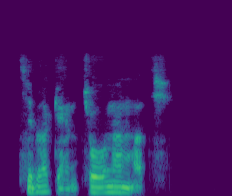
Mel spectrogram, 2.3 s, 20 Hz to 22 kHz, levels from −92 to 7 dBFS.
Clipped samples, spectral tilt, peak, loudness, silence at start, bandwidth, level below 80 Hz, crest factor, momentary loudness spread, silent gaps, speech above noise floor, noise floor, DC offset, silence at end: under 0.1%; -8.5 dB/octave; -10 dBFS; -27 LUFS; 0.25 s; 6.8 kHz; -58 dBFS; 18 dB; 17 LU; none; over 63 dB; under -90 dBFS; under 0.1%; 0.65 s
